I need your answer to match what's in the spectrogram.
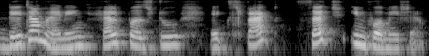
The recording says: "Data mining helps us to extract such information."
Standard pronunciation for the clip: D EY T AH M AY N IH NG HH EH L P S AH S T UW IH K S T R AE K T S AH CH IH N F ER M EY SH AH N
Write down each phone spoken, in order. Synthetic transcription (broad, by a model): D EY T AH M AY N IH NG HH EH L P AH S T UW IH K S T R AE K T S AH CH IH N F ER M EY SH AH N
